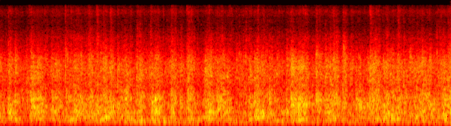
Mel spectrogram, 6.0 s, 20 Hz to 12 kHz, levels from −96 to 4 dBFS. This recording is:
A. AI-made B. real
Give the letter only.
A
